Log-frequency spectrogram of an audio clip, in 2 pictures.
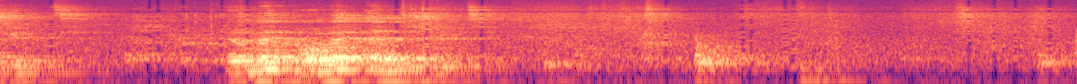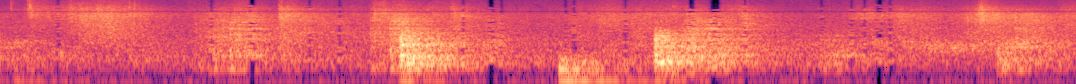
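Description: A man speaks calmly in a room with some echo.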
